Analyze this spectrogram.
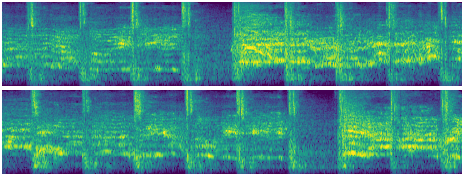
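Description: Northern-style powwow drum group: several men singing high, descending chant phrases over steady unison strokes on one large drum, about three beats a second. The singing dips briefly about two seconds in and again near the end, and a high voice comes back in each time.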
